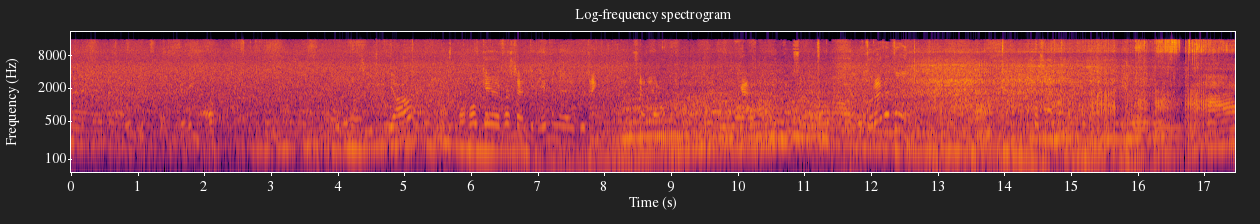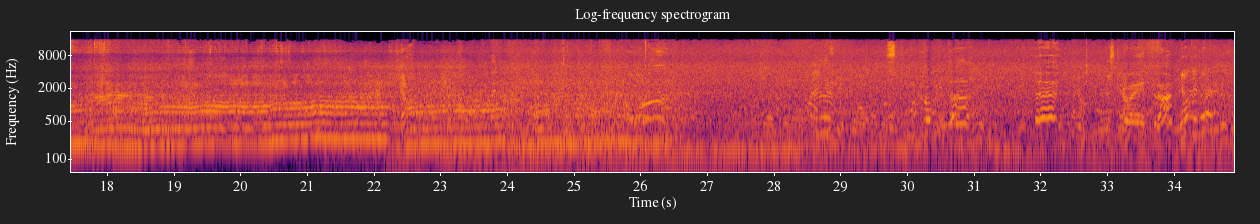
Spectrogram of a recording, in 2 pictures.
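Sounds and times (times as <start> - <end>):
race car engines revving: 0.0 - 34.9.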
